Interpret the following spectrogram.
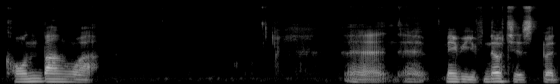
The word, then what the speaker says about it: konbanwa: it's evening you say konbanwa and maybe you've noticed but the the this syllable is pronounced it's one whole syllable so it has the same weight as all the other syllables okay next one sayonara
